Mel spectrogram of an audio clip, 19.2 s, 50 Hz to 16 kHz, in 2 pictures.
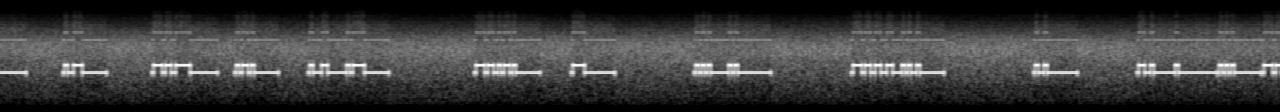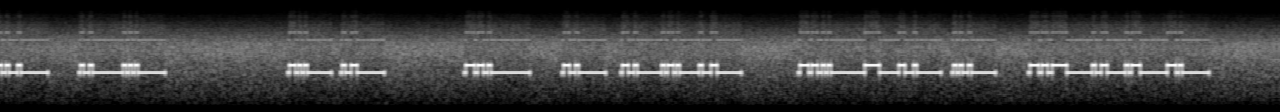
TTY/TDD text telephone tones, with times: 0.0-0.7 …
1.3-2.8 TDUE
3.8-5.7 DOYX
6.6-9.3 IF0Y
9.7-12.4 Q642
13.3-15.0 PPDU
15.8-16.9 XTCF
17.5-18.6 TWZH

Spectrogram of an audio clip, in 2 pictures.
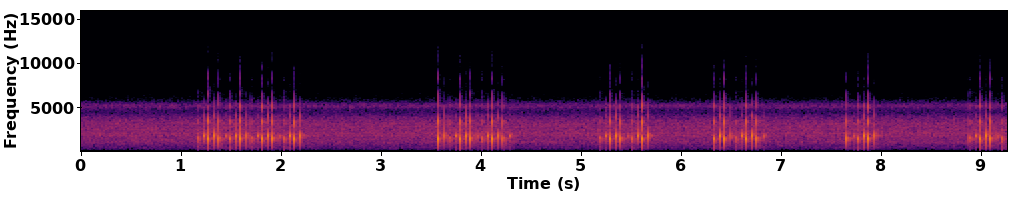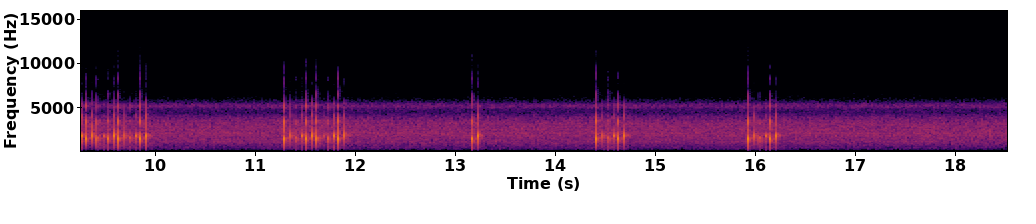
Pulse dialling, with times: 1.2-2.2 0
3.6-4.3 7
5.2-5.7 5
6.3-6.9 5
7.7-8.0 3
8.9-10.0 0
11.3-11.9 6
13.2-13.3 1
14.4-14.7 3
15.9-16.3 3

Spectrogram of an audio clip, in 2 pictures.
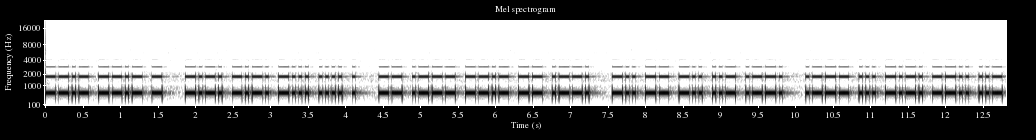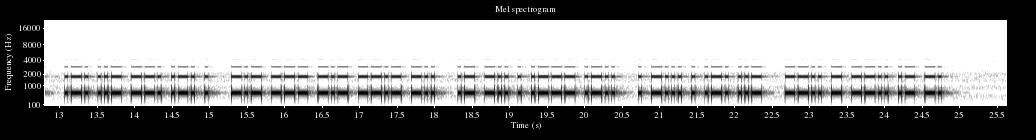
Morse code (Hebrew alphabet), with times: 0.0-1.6 …
1.9-4.1 ססבחו
4.4-7.2 מעקמף
7.6-9.8 דמדטף
10.1-12.8 עשסזט
13.1-15.0 רטגרו
15.3-18.0 כהכקד
18.3-20.4 אדועל
20.7-22.4 ובורט
22.7-24.8 זתזאן

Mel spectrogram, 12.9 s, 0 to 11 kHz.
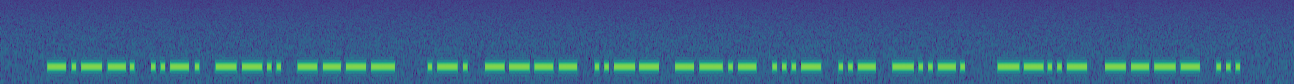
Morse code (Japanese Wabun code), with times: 0.5-3.9 ルチフコ
4.3-9.6 ナコノネクウモ
10.0-12.4 ヒコラ

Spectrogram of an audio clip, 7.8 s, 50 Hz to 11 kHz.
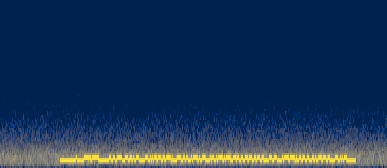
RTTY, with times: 2.2-2.5 IT
2.7-3.2 WAS
3.3-4.6 RELEASED
4.8-5.1 IN
5.3-6.5 AMERICA
6.6-7.0 AS

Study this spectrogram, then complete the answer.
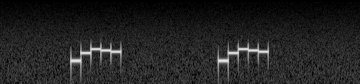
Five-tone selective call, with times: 0.7-1.2 17098
2.2-2.7 17098

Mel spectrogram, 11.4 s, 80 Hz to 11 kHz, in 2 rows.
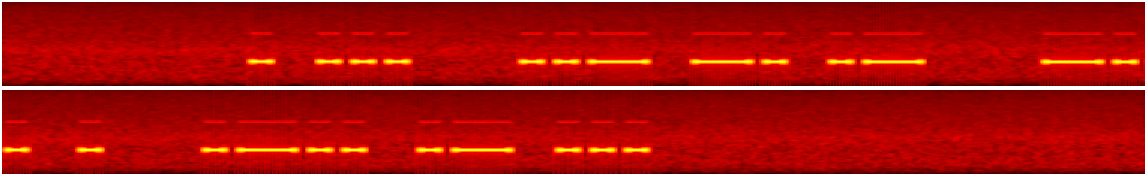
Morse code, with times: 1.3-2.0 ES
2.6-4.6 UNA
5.2-6.2 DE
6.7-8.9 LAS

